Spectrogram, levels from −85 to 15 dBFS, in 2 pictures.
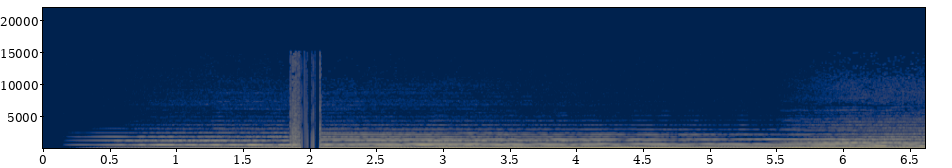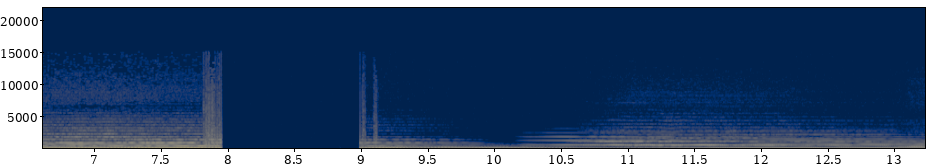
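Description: At 1.86 to 2.09 s, then 7.82 to 9.12 s, an intermittent contact briefly opens the line. Sound drops out for 147 ms, then about 1.04 s, crackling at each edge over faint hiss.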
